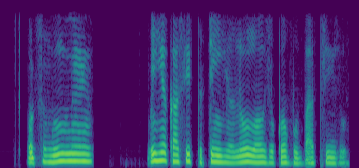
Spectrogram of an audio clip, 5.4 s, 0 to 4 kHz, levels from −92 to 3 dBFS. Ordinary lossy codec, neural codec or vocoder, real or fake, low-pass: none; codec, 16 kHz, 1 kbps, FunCodec, trained on Chinese and English, 50 frames a second; fake; 3.6 kHz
